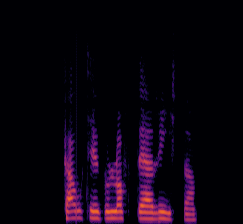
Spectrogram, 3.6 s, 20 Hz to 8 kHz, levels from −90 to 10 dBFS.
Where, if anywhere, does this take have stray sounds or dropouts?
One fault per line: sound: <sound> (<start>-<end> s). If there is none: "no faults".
no faults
